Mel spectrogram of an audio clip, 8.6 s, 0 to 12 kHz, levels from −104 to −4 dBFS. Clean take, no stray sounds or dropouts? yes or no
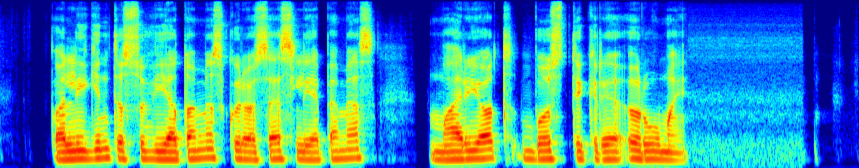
yes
